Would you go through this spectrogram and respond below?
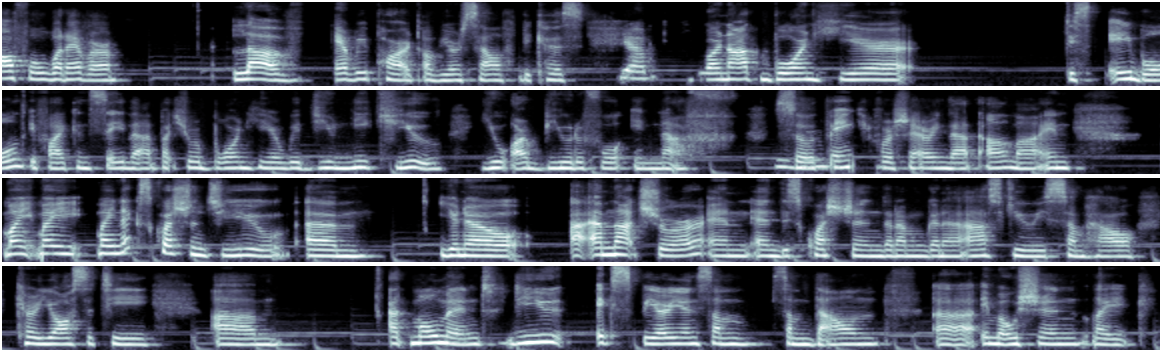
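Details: Adult women in conversation; typical speech.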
